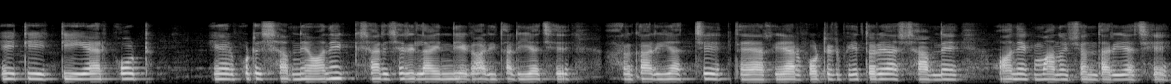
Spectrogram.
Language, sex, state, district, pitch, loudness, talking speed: Bengali, female, West Bengal, North 24 Parganas, 230 Hz, -16 LUFS, 140 wpm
